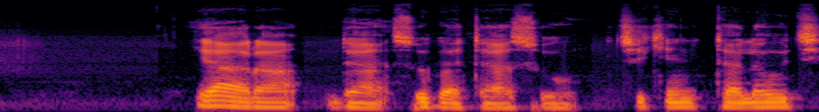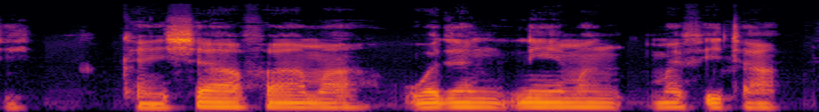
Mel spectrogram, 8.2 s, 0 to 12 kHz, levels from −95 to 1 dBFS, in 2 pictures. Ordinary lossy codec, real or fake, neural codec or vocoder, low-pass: none; real; none; 10.8 kHz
